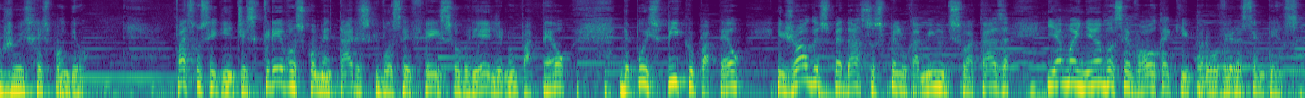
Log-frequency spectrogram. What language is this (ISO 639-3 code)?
por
